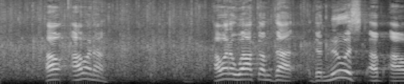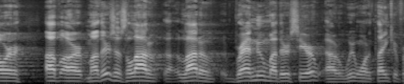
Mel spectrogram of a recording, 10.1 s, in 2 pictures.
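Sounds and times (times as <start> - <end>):
audience applause: 0.0 - 4.5
speech: 0.6 - 1.4, 2.7 - 10.1.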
